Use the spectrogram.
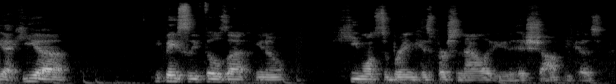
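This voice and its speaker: A man co-hosts a podcast and tells a story loosely, full of ums and restarts. His voice sits on the low side. He sits some way from the mic in a roomy space, with soft music behind. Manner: rambling, with many ums and "basically". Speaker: podcast co-host. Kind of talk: casual storytelling chat. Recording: roomy echo, distant from the mic.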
